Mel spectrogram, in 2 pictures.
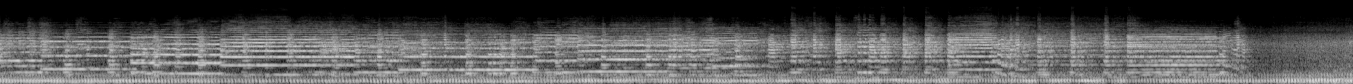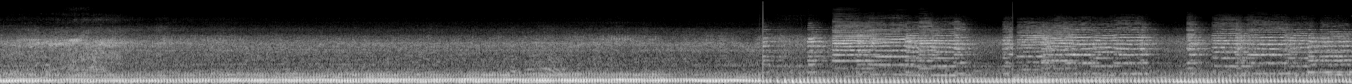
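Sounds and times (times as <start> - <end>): multi-note bus air horn: 0.0 - 12.7, 21.2 - 27.0.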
